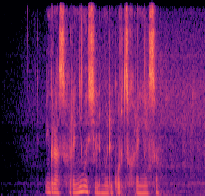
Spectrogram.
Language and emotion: Russian, neutral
